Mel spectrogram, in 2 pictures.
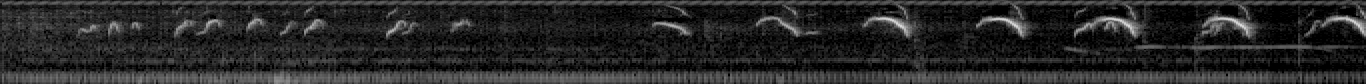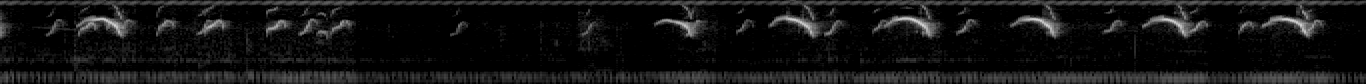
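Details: Red junglefowl chick calling: high, arched peeping notes repeated about twice a second in bursts, with a brief pause midway and low background hum beneath.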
